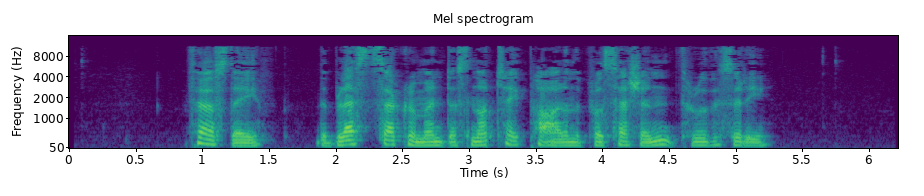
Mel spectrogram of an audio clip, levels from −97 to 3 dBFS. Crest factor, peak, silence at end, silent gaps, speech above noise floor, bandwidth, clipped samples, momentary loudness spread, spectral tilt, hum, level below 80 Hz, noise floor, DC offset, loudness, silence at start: 16 dB; -6 dBFS; 1 s; none; 48 dB; 11.5 kHz; under 0.1%; 7 LU; -5 dB/octave; none; -54 dBFS; -69 dBFS; under 0.1%; -22 LUFS; 0.9 s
